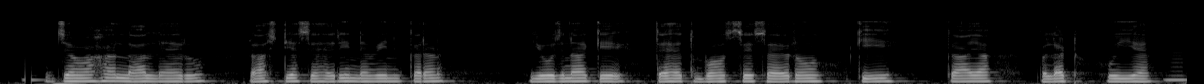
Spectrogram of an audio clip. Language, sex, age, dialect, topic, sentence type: Hindi, male, 18-24, Garhwali, banking, statement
